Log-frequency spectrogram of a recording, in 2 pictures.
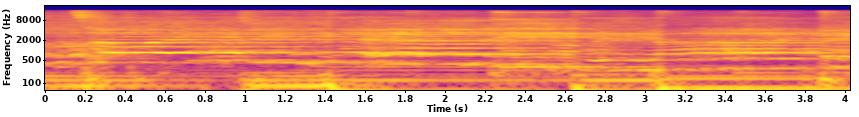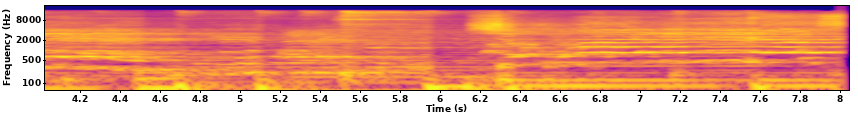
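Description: Two women singing a Taiwanese Hokkien duet into microphones over a karaoke backing track with a strong bass line.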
